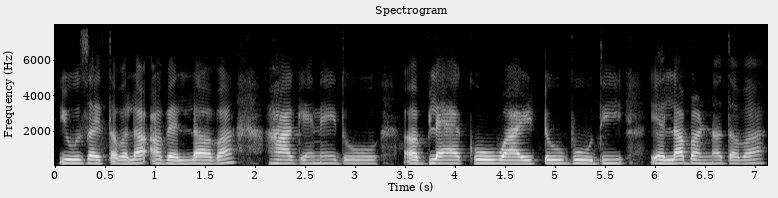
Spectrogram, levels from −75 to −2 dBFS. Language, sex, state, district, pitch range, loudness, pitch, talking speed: Kannada, female, Karnataka, Bidar, 195-205 Hz, -17 LUFS, 200 Hz, 110 wpm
